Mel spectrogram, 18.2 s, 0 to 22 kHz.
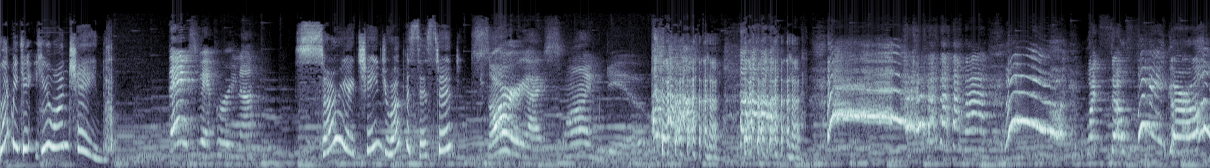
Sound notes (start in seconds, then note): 9.7 laughing; 12.4 screaming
